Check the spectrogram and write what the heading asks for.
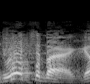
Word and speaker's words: Göteborg: That may not be pronounced right. Is it Göteborg? – Göteborg, okay.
